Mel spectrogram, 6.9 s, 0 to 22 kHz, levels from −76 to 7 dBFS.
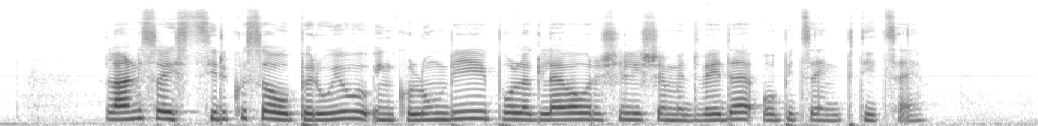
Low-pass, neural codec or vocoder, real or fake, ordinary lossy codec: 19.8 kHz; none; real; none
